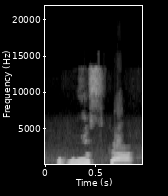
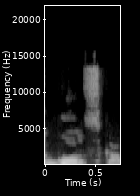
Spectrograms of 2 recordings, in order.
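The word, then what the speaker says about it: Gąska: Ресторація Гуска. Ми все добре знаємо. Я казала гуска, а він по-польськи читається Гонска. Бачите, оця буква А, вона читається ось так от, як ой, отак, напевно, гонська.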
